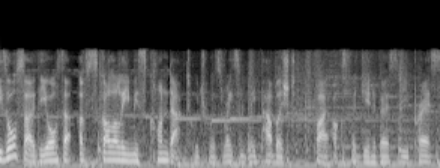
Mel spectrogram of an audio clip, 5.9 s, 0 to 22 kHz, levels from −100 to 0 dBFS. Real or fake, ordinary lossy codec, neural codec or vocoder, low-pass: real; AAC, 48 kbps; none; 7.2 kHz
